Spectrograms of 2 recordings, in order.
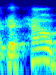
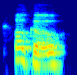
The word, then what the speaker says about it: cacao: 1504, Columbus brought the cacao bean to Spain. The term cacao, mispronounced as cocoa, is the Xochitl potent drink.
